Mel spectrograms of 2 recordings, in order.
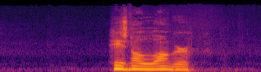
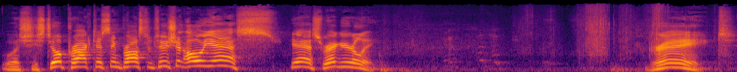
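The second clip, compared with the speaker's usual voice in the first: higher, bouncy back-and-forth; mock committee exchange; 11 semitones higher, 4 dB louder than usual. Committee questioning Hosea, mock higher voices. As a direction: play both sides lightly. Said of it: "pastor search committee".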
